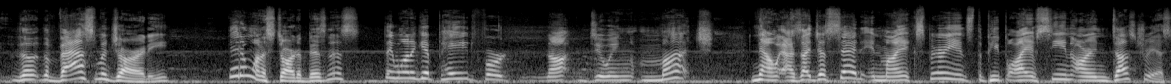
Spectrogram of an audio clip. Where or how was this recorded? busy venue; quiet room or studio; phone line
busy venue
